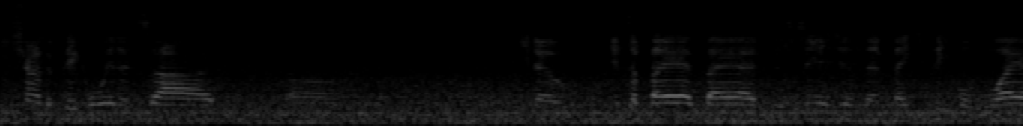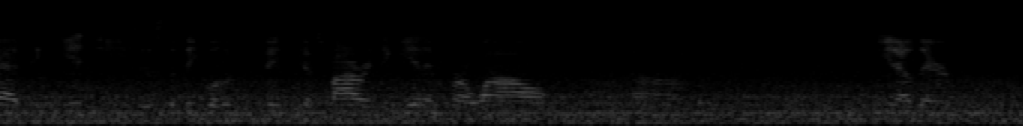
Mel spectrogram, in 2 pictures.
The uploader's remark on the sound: driving to Nashville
